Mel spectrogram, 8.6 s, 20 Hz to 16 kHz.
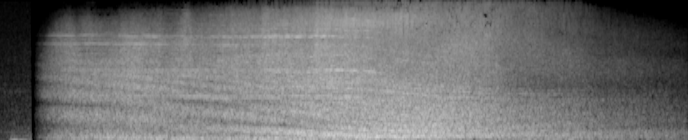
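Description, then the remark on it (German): A long roll of thunder from a thunderstorm roughly over the square, about 600 metres away, rumbles in after a brief crack, swelling to a loud, broad roar around the middle and slowly fading away over several seconds, with no voices. “Also war das Gewitter jetzt quasi direkt über dem Platz.”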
